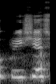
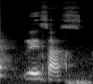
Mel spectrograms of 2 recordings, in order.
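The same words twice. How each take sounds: First: प्रीशियस in three syllables, "PREE-shi-yus"; alternative pronunciation. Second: प्रेसस in two syllables, "PRE-sus"; exact pronunciation. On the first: Teacher quoting some people's reading, प्रीशियस as "pree-shi-yus". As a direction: say प्रीशियस with long "ee" and "sh". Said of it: "कुछ लोग इसको प्रीशियस भी पढ़ते हैं". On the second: Teacher correcting to the exact form, प्रेसस as "pre-sus". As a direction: say प्रेसस with short "e", ending "-sus". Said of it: "लेकिन exact है प्रेसस". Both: Shown as a demonstration.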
